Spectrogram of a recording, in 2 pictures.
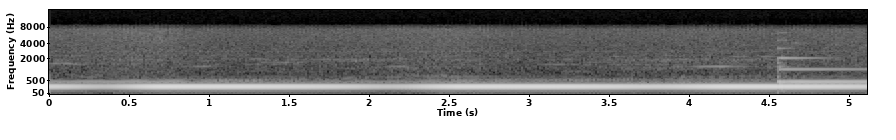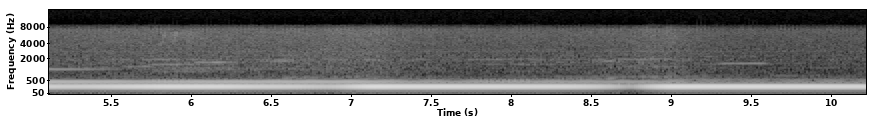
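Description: Crystal singing bowl being sung by a mallet circling its rim: a steady low hum with a fainter higher overtone, swelling and dipping about every two seconds. About halfway a light tap adds a second, higher ringing tone over the hum.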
